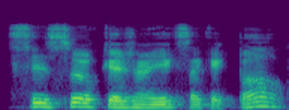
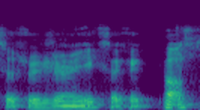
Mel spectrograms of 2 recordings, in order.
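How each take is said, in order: First: Said in the usual way. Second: Quick mutter. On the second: Real, not acted.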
